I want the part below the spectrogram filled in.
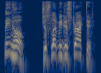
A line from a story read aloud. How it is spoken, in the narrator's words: he yelled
